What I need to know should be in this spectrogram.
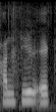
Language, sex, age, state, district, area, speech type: Assamese, male, 18-30, Assam, Udalguri, rural, spontaneous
